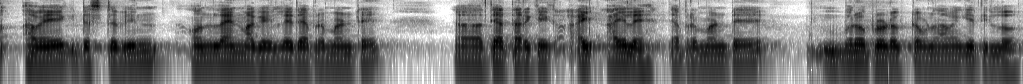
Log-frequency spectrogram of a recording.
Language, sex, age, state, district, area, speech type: Goan Konkani, male, 30-45, Goa, Canacona, rural, spontaneous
